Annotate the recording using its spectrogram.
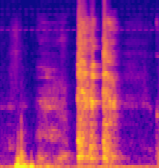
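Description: A man exhales smoke after a bong hit, the breath puffing on the microphone, then coughs twice from the smoke.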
